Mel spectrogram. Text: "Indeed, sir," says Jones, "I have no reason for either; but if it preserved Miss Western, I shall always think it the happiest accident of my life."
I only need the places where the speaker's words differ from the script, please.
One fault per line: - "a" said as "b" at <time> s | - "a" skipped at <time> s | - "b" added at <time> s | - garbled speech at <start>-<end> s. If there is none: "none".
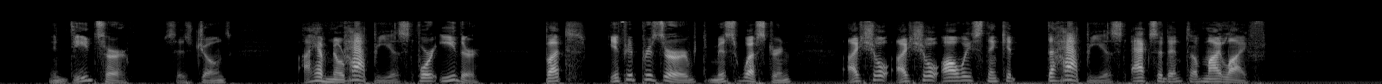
- "reason" said as "happiest" at 3.4 s
- "I shall" added at 8.9 s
